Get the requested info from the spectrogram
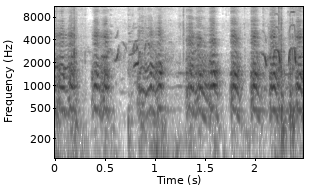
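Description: A brood of young turkey poults calling, with many short peeps and chirps overlapping and following one another quickly.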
